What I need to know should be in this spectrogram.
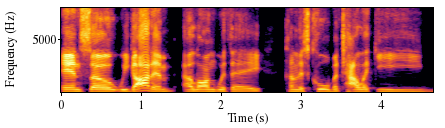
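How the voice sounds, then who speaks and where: A man co-hosting a casual podcast, rambling with many fillers and restarts. His voice sits a touch high, and the sound is close and dry. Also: little pitch movement, a little slow, fairly bright tone, clear, resonant tone, no room sound. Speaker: podcast co-host. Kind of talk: casual chat.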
